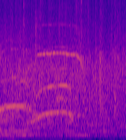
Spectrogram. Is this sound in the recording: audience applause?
yes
